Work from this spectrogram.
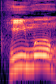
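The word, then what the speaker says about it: hymn: वगैरे ठीक आहे ना याला आपण हिम्न नाही म्हणत हिम न असं म्हणतो का नाही फक्त काय म्हणतो आपण हिम म्हणजे इथे एन सायलेंट आहे इथे डब्ल्यू सायलेंट आहे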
